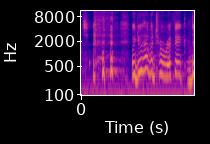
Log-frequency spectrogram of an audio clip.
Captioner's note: laughs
